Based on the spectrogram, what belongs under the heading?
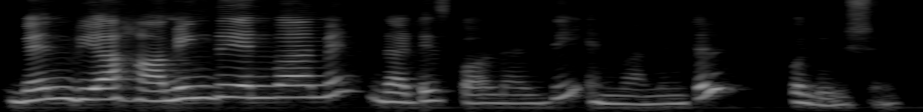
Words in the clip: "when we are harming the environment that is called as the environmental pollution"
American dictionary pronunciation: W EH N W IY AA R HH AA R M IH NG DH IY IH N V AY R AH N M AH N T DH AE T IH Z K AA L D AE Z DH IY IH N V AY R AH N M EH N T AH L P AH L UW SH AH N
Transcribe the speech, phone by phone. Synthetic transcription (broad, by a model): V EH N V IY AA R HH AA R M IH NG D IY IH N V AY AH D M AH N T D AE T IH Z K AA L D AE Z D IY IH N V AY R M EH N T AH L P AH L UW SH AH N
